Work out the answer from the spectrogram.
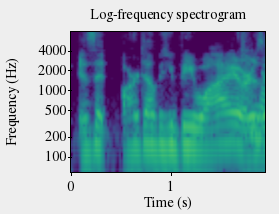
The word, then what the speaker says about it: RWBY: never heard anyone say I'm like is it RWBY or is it Ruby like YMCA you're fine I know YMCA is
